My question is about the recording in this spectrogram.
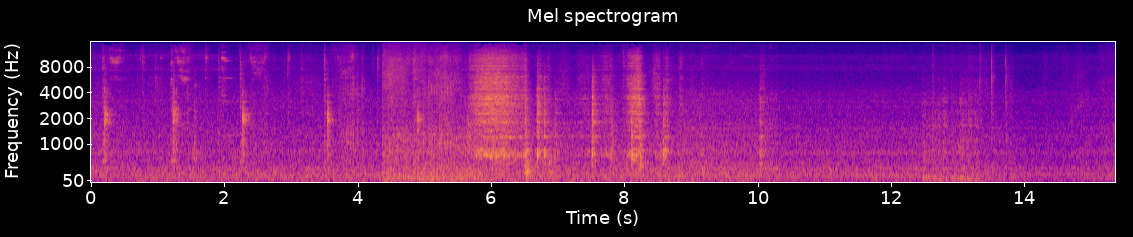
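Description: Floor jack and steel jack stands being worked under a car on a concrete floor: a series of separate metal clicks and knocks, with a longer scraping stretch around five to six seconds in, then quieter after about ten seconds.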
